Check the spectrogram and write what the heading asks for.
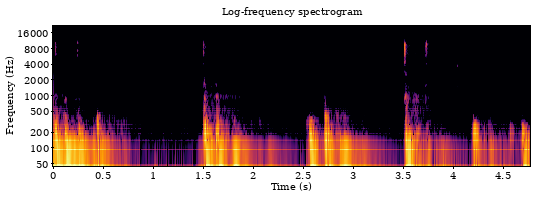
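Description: Computer keyboard typing in several short bursts of keystrokes with pauses between, each key press a sharp click with a dull thud.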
